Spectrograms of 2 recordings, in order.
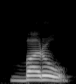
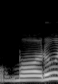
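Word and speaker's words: borough: फिर यहाँ पर देखें BO को ब और रो, बरो, बरो करके इसको प्रोनाउंस करेंगे, बरो, बरो, बोरो नहीं पढ़ना है यहाँ पर, बरो पढ़ना है इसको।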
